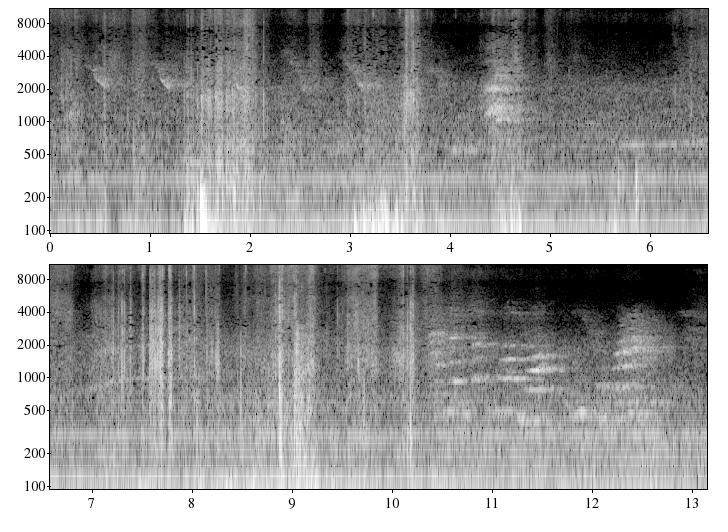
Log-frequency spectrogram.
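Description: A young otter giving short, high, falling chirps: a couple in the first second, one about four and a half seconds in, and a quick string of them near the end. Knocks and rustles come as it pushes against a nylon bag and tripod legs, the loudest knock about a second and a half in.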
